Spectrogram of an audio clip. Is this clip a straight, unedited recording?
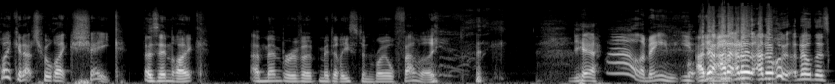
no; 1 cut; at 1.2 s

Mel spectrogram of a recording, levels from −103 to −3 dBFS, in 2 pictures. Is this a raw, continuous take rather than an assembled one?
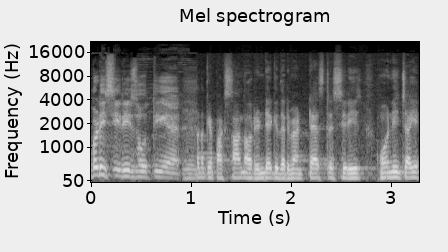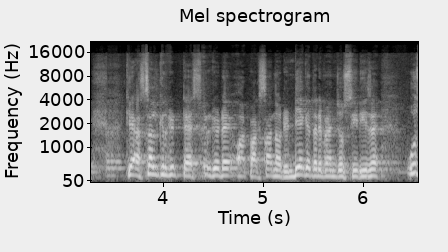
no; 1 cut; at 1.0 s

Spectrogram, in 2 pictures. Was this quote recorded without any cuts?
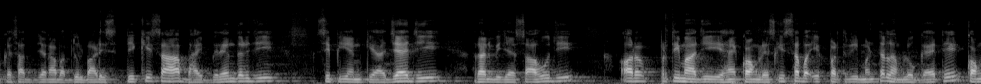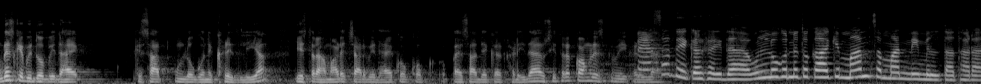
yes; 0 cuts

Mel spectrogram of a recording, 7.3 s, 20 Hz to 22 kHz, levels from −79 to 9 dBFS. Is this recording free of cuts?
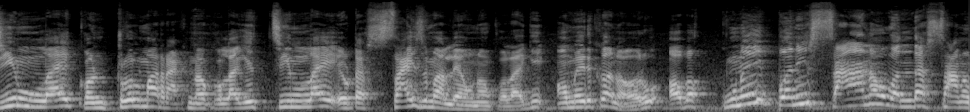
yes; 0 cuts

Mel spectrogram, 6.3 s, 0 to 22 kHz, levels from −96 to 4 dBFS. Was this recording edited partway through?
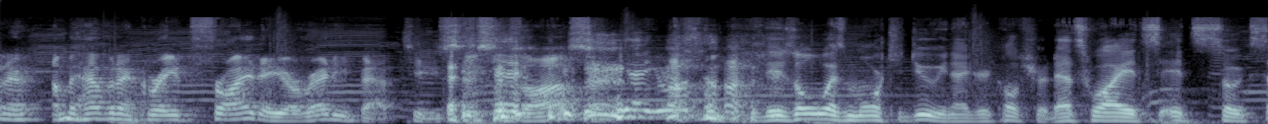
yes; 1 cut; at 3.7 s

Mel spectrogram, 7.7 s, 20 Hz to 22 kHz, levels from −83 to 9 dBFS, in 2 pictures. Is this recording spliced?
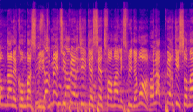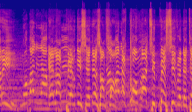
yes; 3 cuts; at 1.0 s, 3.1 s, 6.3 s

